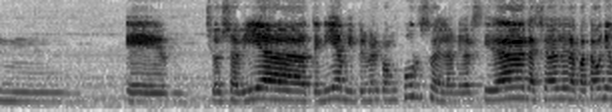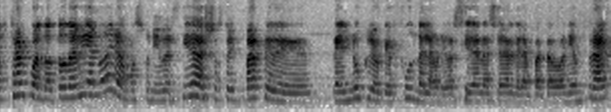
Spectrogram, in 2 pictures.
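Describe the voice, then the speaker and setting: In a plain, everyday voice, a woman speaks at a fairly quick pace with a fairly high pitch and ordinary pitch variation. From Bahía Blanca, Buenos Aires province, Argentina. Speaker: literature professor and researcher. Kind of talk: live-streamed interview. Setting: live video stream, also on radio.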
